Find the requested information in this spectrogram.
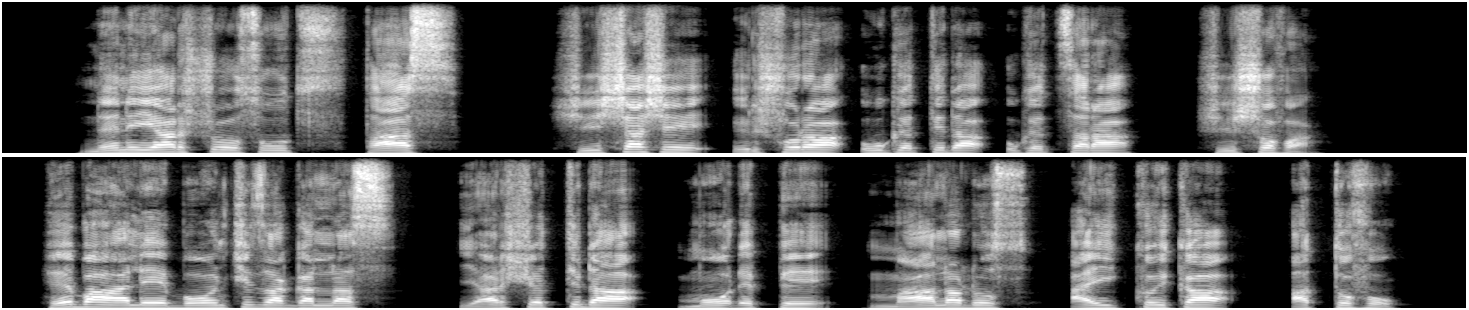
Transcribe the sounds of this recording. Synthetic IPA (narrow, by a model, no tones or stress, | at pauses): nɛnɪjɐɾʃɔsuːt͡st̪aːs | ʃiːʃːɐʃɛɪɾʃɔɾɐuːkɛt̪ːɪd̪ɐʊkɛt͡sːɐɾɐ | ʃiːʃːɔfɐ̰ | hɛbaːlɛboːnt͡ʃːɪzɐɡɐlːɐs | jɐɾʃɛt̪ːɪd̪ɐ | mo̞ːɗɛpːɛ | maːlɐd̪ɔs | ɐjkːɔjkːɐ | ɐt̪ːɔfɔ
